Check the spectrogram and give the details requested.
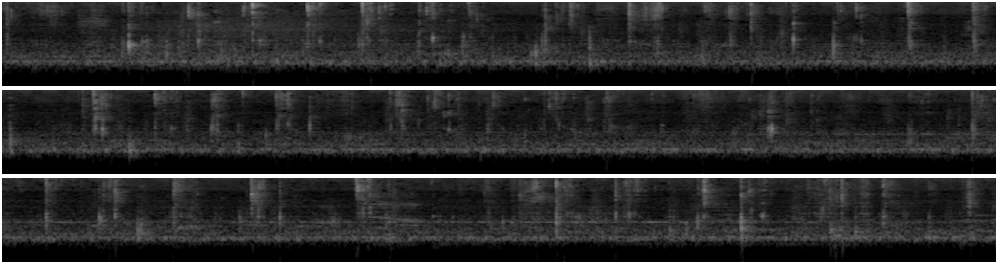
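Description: Close-up mouth sounds of a person biting and chewing samosa and jalebi: many short clicks and smacks throughout, over a steady low hum.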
